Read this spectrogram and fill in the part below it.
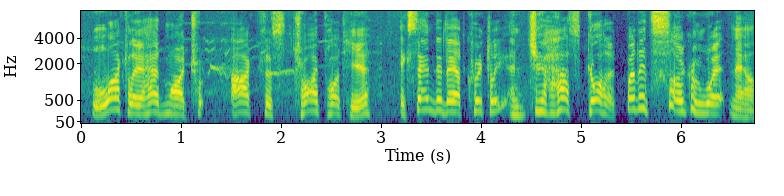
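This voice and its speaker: The intonation is lively and the pace moderate. The sound is dry and close with no echo, though noticeable background noise is present. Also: man, high pitch for a man. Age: 60s. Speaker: photography youtuber. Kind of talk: tutorial. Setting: outdoors. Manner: casual, chatty.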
